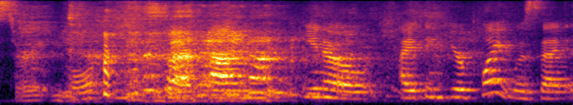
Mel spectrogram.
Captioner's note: laughter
